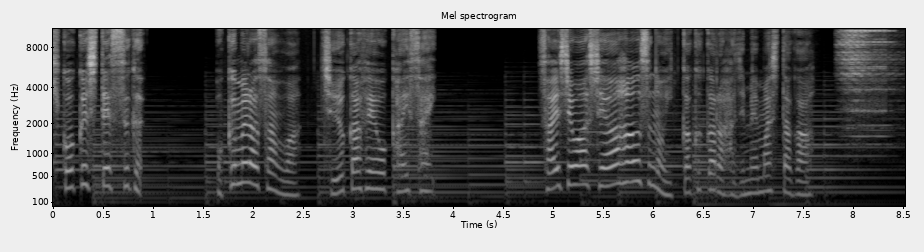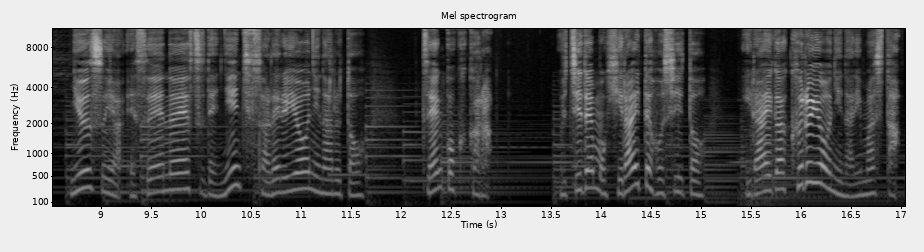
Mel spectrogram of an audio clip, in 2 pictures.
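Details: Adult female narrator; fluent speech.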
